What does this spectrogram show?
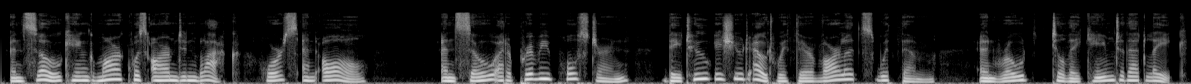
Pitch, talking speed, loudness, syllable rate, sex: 180 Hz, 170 wpm, -16 LUFS, 4.1 syllables/s, female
